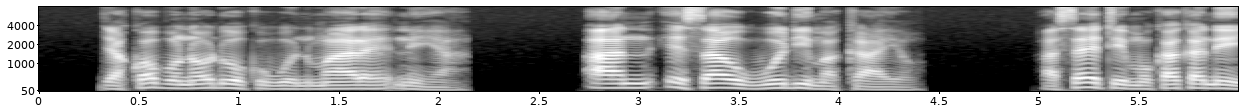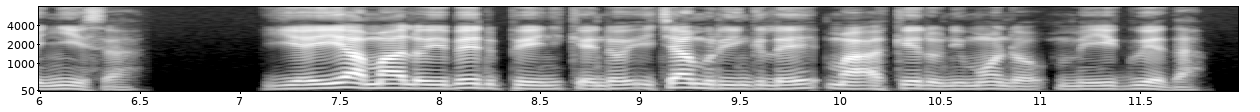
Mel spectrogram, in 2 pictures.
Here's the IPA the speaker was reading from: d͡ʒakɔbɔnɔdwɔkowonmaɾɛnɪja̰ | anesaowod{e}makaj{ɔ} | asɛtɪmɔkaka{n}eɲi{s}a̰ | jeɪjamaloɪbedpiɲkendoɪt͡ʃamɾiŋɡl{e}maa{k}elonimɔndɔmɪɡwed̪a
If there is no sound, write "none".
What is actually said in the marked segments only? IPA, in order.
i, ɔ, n, s, e, k

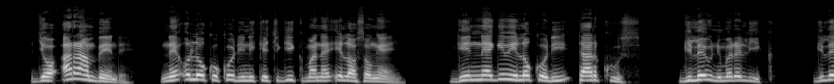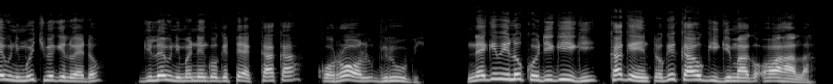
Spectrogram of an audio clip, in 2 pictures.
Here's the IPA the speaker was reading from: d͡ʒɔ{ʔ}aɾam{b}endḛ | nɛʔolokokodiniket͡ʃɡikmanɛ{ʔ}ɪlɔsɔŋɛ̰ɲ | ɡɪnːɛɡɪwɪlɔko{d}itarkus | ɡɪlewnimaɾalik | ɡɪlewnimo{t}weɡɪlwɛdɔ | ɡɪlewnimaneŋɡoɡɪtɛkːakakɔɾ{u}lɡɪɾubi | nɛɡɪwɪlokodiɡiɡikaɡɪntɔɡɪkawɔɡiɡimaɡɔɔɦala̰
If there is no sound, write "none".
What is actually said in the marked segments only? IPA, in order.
ʔ, b, ʔ, d, t͡ʃ, ɔ

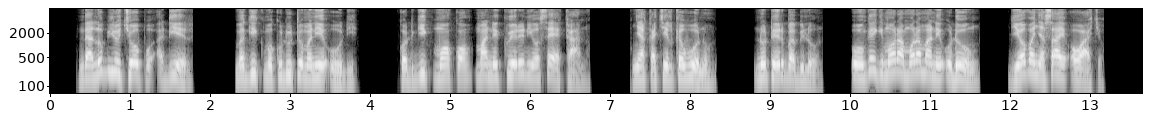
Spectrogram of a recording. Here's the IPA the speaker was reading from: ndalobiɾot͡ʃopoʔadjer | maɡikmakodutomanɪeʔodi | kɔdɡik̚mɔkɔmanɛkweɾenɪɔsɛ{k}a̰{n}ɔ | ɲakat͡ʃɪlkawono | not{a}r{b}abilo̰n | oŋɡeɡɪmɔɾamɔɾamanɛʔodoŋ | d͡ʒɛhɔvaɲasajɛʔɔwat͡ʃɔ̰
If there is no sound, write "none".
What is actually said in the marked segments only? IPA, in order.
k, n, e, b

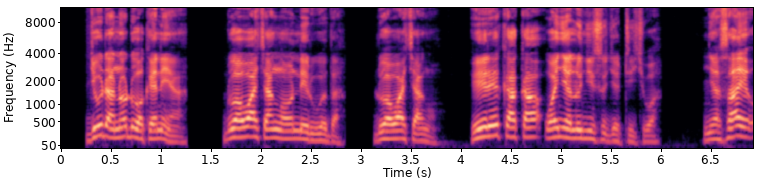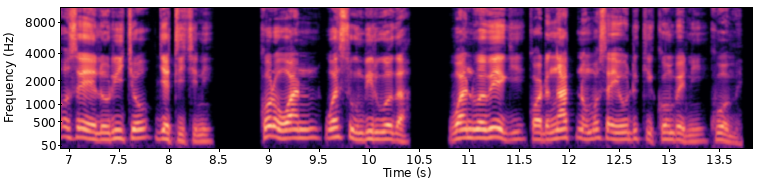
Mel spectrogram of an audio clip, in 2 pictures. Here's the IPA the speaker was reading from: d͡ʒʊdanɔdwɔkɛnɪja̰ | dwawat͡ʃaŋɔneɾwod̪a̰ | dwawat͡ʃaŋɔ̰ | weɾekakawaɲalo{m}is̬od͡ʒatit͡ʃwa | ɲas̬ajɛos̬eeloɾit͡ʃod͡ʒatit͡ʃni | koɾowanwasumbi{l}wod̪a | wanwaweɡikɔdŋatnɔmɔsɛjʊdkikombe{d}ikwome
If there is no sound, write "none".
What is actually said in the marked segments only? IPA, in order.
ɲ, ɾ, n

